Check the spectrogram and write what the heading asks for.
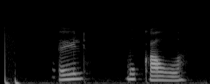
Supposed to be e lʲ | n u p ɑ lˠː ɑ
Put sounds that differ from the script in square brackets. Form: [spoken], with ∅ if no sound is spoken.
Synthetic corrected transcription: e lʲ | [m] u [k] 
